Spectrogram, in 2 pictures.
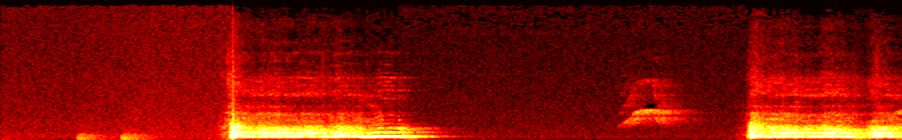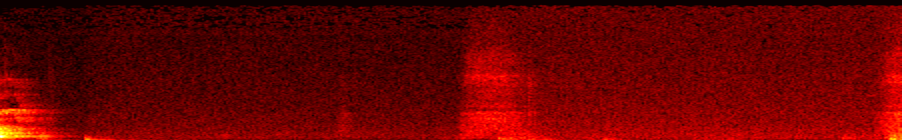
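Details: A Belgian Sheepdog (Groenendael) gives two loud, deep, drawn-out barking bursts with brief pauses, barking indoors after the doorbell rang.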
